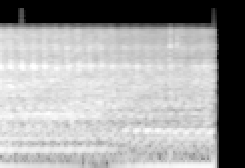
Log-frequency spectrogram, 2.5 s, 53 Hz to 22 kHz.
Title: Mazda Mx-6 KLZE Knocking sound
